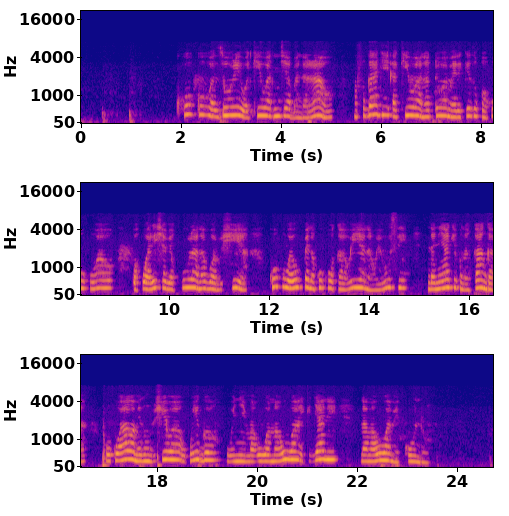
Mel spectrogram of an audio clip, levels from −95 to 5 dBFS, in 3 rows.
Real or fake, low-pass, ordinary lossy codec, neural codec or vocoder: real; 7.2 kHz; MP3, 64 kbps; none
